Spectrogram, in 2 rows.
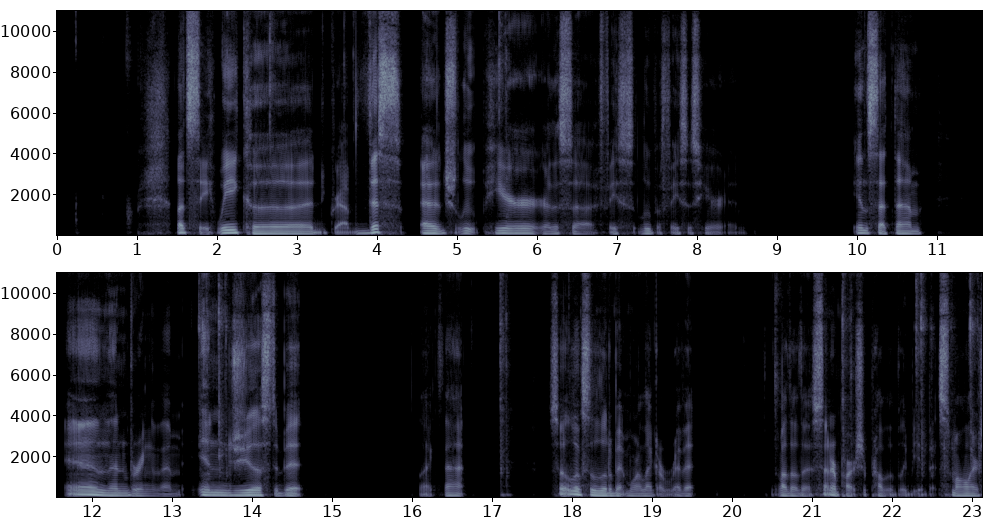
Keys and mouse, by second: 3.5-5.4 drag, 5.5 i, 10.1-11.7 drag, 13.3 g, 15.7 click, 17.0 Tab, 18.0 click, 21.3 Tab, 22.3 ctrl+z, 22.6 ctrl+z, 22.9 ctrl+z.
